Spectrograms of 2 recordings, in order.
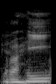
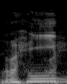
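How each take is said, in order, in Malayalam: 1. ഈ വാക്ക് അവസാനം m ശബ്ദമില്ലാതെയാണ് അവസാനിക്കുന്നത്. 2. ഈ വാക്ക് ചുണ്ടുകൾ അടച്ച് m ഉച്ചരിച്ചാണ് അവസാനിക്കുന്നത്. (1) "റഹീ എന്ന് പറഞ്ഞു നിർത്താതെ" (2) "റഹീം എന്ന് വായ പൂട്ടുന്ന രൂപത്തിലേക്ക് എത്തിയിട്ട്"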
